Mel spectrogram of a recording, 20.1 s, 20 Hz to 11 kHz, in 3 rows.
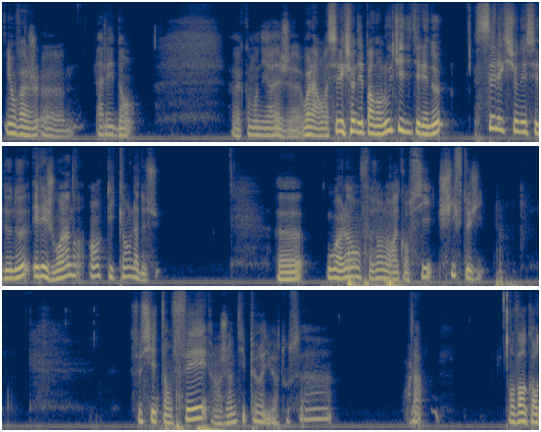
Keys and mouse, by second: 5.0 click, 5.9 click, 12.9 shift+j, 14.5 click, 16.2-18.7 drag.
